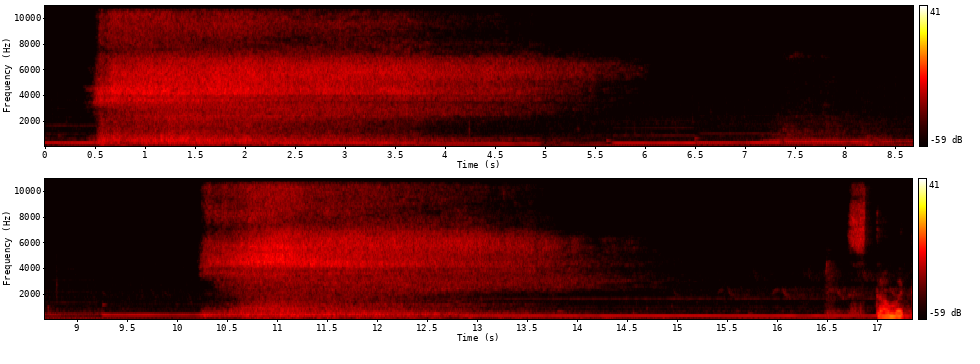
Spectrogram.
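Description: A voice imitates lung breathing with two long, breathy hissing exhalations separated by a quieter pause, set over a steady sustained tone in the background.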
